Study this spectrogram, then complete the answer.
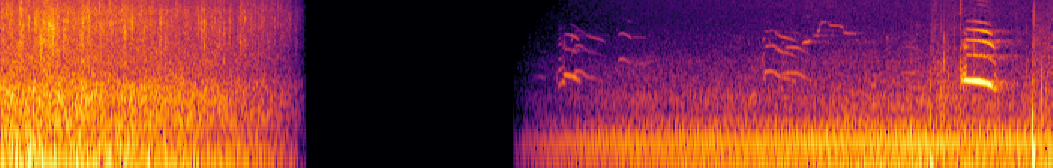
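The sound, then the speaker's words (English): Summer rain falls with a dense, steady hiss for about two seconds, then cuts to silence. A quieter outdoor scene follows, with a low hum and scattered bird chirps. “Let's get in, and then we can figure out what to do when the rain lets up.”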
